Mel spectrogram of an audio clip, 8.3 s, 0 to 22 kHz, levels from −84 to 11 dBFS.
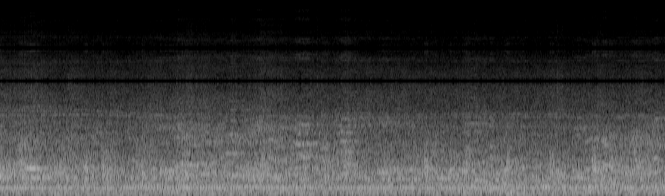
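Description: Right from the start and all the way through, there's imaging from linear upsampling. The top end sounds dulled, and a faint metallic shimmer sits above it, which fits audio that started life at 8 kHz and was raised to 48 kHz by joining samples with straight lines. That's a weak filter, so mirrored copies of the spectrum leak through, the first between 4 and 8 kHz, roughly 35 dB below the sound.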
